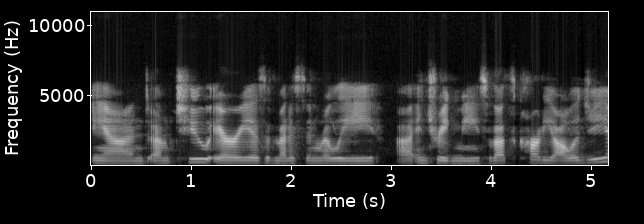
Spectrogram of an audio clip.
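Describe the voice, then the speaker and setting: A woman speaks at a fairly slow pace in a medium pitch, her intonation fairly even. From US Pacific Northwest, Tacoma, Washington. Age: 30s. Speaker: nursing student. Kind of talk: self-introduction video. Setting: outdoors. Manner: hesitant, many filler words.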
